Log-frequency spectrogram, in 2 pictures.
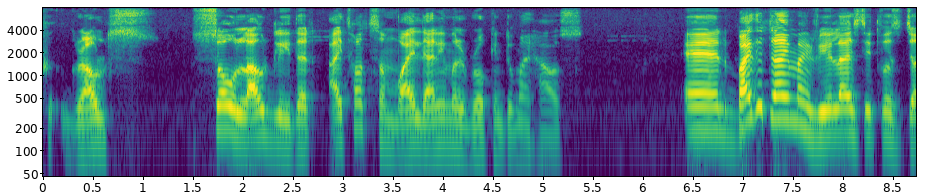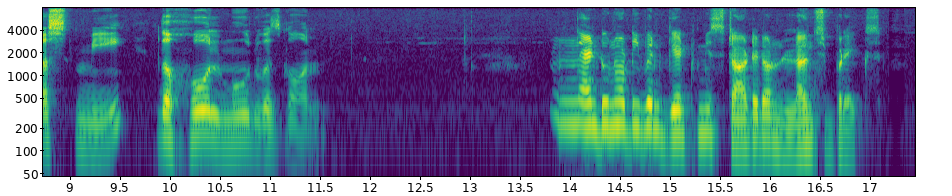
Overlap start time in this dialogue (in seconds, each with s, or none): none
